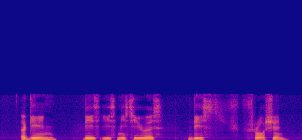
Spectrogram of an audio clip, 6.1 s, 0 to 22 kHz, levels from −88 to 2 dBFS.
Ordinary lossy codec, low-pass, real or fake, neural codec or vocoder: none; 7.2 kHz; fake; autoencoder, 48 kHz, 32 numbers a frame, DAC-VAE, trained on Japanese speech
